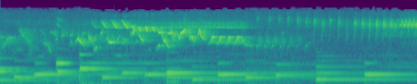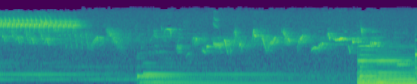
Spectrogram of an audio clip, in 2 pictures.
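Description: Slow, soft piano music with wild birds chirping and trilling over it. A fast, high trill stands out about six seconds in, and deep bass notes come in about two-thirds of the way through.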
